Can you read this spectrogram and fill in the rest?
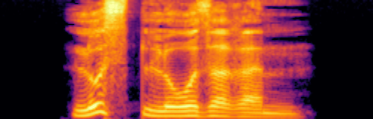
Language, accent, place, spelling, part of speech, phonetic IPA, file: German, Germany, Berlin, lustloserem, adjective, [ˈlʊstˌloːzəʁəm], De-lustloserem.ogg
- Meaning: strong dative masculine/neuter singular comparative degree of lustlos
